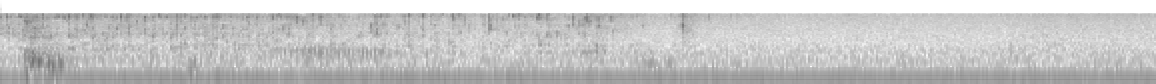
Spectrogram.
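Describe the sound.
Liquid pouring from a teapot held by a robot arm into a cup, a faint steady trickle that continues throughout after a brief louder splash at the start.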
